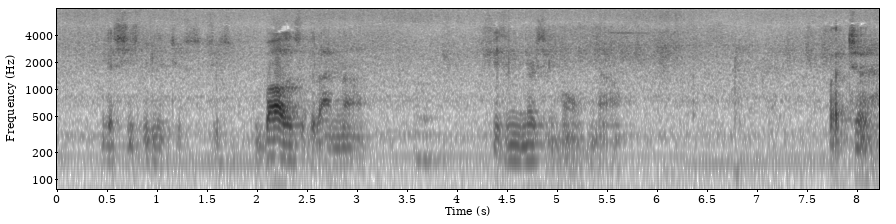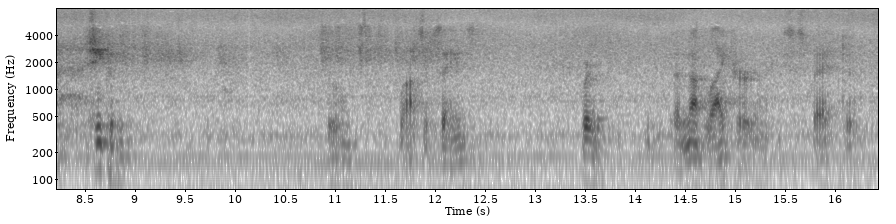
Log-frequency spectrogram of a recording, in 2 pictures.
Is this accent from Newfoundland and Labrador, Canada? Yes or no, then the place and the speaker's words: yes; Newfoundland and Labrador, Canada; born there; I was born in Newfoundland, Labrador.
